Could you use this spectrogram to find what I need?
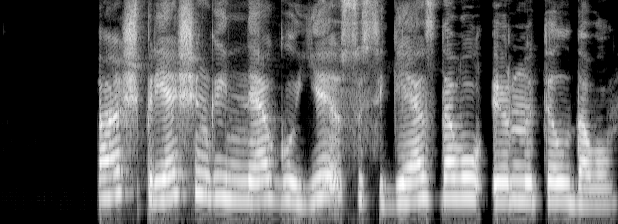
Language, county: Lithuanian, Klaipėda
